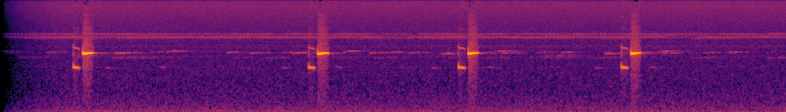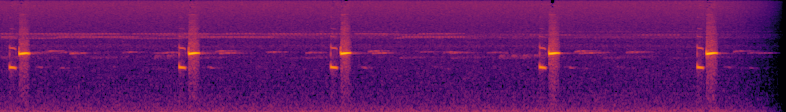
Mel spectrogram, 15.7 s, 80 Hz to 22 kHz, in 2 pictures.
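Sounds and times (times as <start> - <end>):
Eleutherodactylus eileenae calling: 0.0 - 15.7.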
